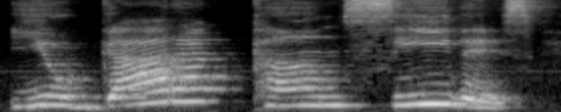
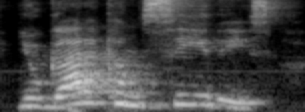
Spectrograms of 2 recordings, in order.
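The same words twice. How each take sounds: First: "You gotta come see this" said very slowly, "gára câm"; slow pronunciation demo. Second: "You gotta come see this" at a steadier pace, flapped "gotta"; natural pace model. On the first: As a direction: stretch every word out slowly, flap the t. (bem devagar, "iu gára câm si dis") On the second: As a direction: say it naturally, "gára câm". (em ritmo natural, "iu gára câm si dis") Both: Shown as a demonstration. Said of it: "vai ficar assim".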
